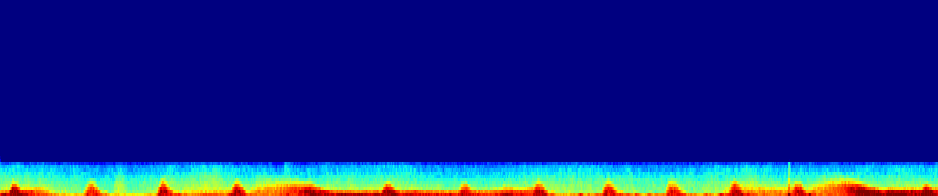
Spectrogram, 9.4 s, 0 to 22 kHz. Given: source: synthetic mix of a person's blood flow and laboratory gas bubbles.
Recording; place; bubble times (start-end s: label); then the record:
Doppler ultrasound of blood flow; subclavian vein
2.83-2.98 s: bubbles
7.84-7.93 s: bubbles
8.05-8.19 s: bubbles
From the record:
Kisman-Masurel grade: 122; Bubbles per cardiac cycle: 1 to 2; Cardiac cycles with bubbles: 10 to 50%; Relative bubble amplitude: moderate (0.250 to 0.450); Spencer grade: 2 (many but less than half of the cardiac periods contain bubble signals, singularly or in groups); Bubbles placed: anywhere in the cardiac cycle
